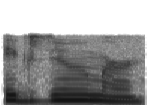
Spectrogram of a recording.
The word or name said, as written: exhumer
